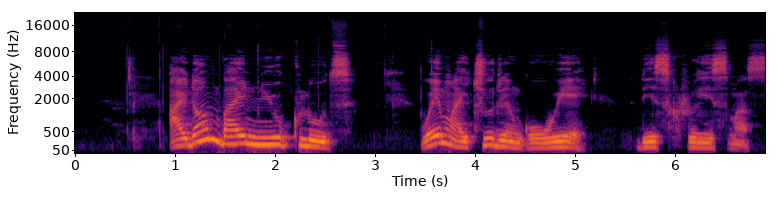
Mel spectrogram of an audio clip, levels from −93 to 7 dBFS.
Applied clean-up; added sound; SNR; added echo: none; none; none; none.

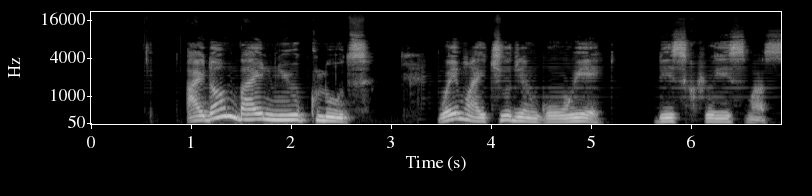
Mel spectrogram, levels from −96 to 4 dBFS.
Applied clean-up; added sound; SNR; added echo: neural mask model DeepFilterNet 3.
